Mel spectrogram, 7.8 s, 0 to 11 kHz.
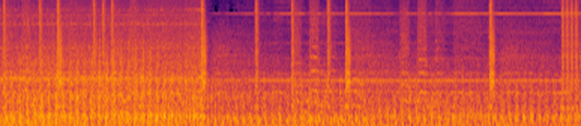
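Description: Rotors of a CH-47D Chinook helicopter winding down in MSFS 2020: a loud, steady rhythmic whump of the twin rotors, with sharp clicks and ticks scattered over it.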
